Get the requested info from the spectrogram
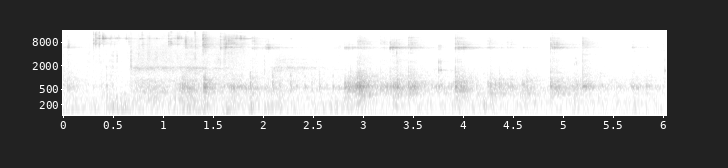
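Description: Rustling and crinkling of toys and packaging being handled in a cardboard box, in scattered short bursts.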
